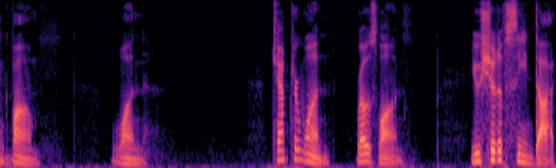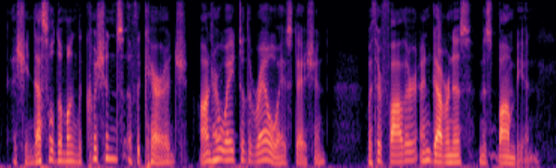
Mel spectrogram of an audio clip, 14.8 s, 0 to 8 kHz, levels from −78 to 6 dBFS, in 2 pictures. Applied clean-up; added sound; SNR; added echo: neural mask model Resemble Enhance denoiser.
